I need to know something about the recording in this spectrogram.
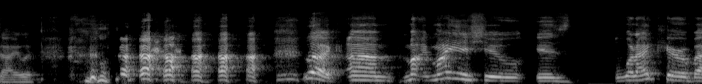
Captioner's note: laughs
